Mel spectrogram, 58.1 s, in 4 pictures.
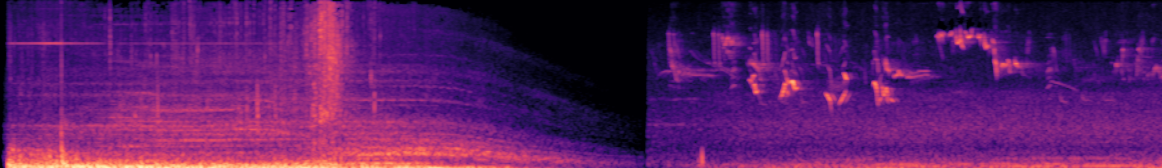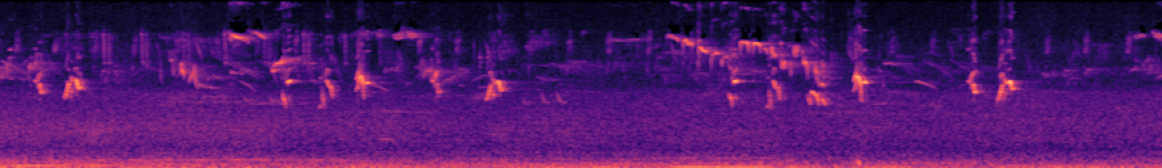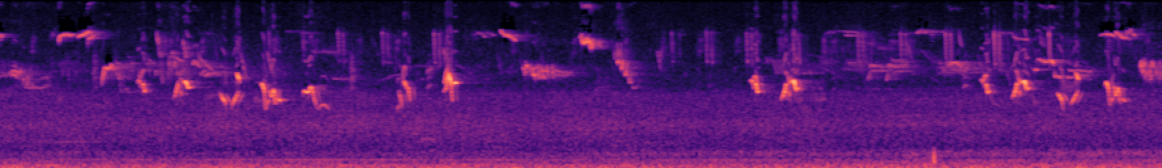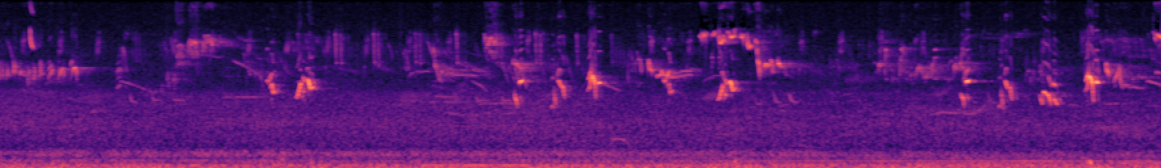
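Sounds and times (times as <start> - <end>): low outdoor rumble: 0.1 - 7.9.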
